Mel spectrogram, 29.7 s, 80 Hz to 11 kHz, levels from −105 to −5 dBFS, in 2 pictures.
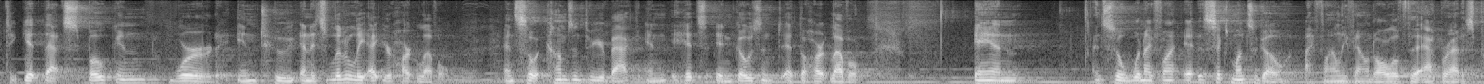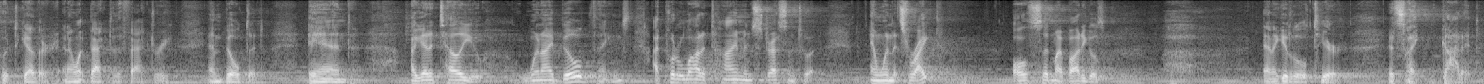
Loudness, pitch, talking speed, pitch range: -22 LUFS, 105 Hz, 200 wpm, 80-120 Hz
